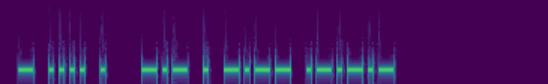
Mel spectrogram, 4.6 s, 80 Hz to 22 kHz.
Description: Morse code, heard as a keyed tone, about 28 wpm, 700 Hz. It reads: THE KEY.
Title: Sentences from Top 1300 Words 28wpm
